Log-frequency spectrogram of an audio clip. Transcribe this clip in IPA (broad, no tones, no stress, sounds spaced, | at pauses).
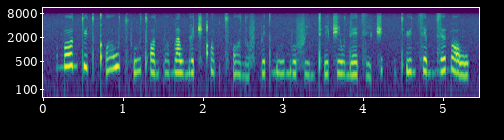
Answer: ɠ ɔ d t y t kʼ ɔ̤ w t͡sʼ ṳ tʼ ɔ d p ɔ̤ b a w ɡ ɘ t͡ʃ qʼ ṳ p t͡sʼ ɔ̤ d ɔ̤ f p i t ɠ ṳ b u f i̤ b tʼ i t͡ʃ i w d e t͡s i̤ t͡ʃ | tʼ y d t͡s e b d͡z ɘ ɠ ɔ w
